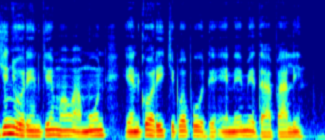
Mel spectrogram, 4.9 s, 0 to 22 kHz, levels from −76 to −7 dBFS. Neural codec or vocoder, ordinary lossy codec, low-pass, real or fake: none; none; none; real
